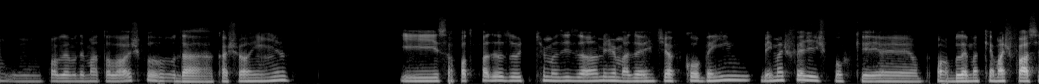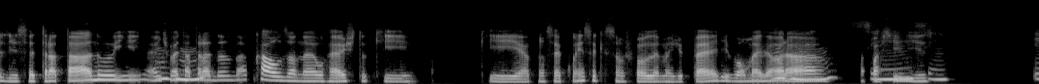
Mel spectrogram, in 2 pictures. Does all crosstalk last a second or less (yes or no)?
no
